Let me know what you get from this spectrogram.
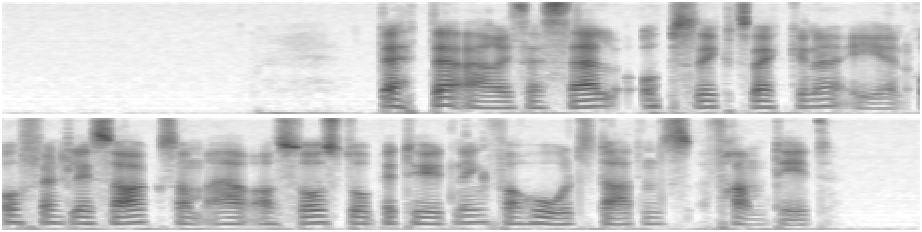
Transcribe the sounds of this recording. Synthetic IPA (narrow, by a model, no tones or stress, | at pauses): d̪̥ɛt̪əʔæːʁiːsæɪsɛlɔpsɪkt̪sʋɛkənəʔḭːeːnɔfənt̪lɪsɑːksɔmʔæ̰ːʁɑ̰ːʋsoːst̪uːʁbət̪ʰyːd̪nɪŋfɔʁhuːʋəd̪st̪ɑːt̪n̩sfʁɑmt̪ʰiːd̪̥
